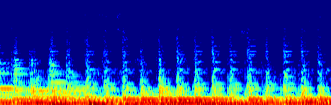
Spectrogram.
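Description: Two guitars played live in an instrumental passage: an acoustic guitar strummed in a steady rhythm over sustained low bass notes, with no singing.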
